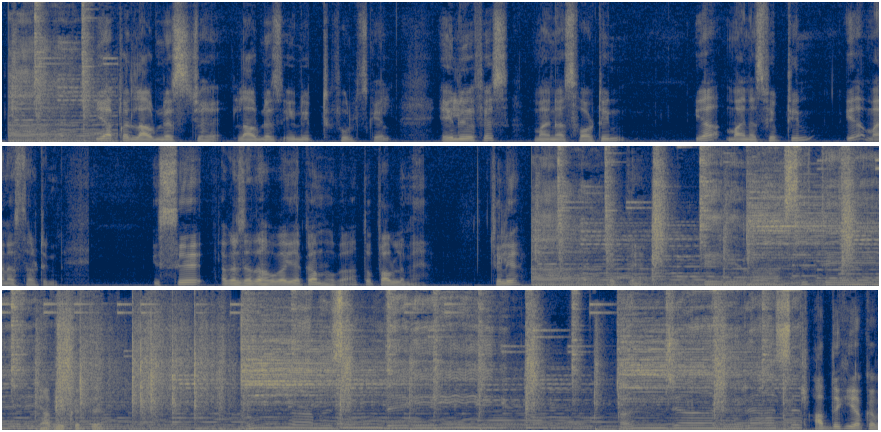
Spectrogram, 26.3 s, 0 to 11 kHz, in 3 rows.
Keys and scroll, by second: 0.0 space, 14.1 space, 25.5 space.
